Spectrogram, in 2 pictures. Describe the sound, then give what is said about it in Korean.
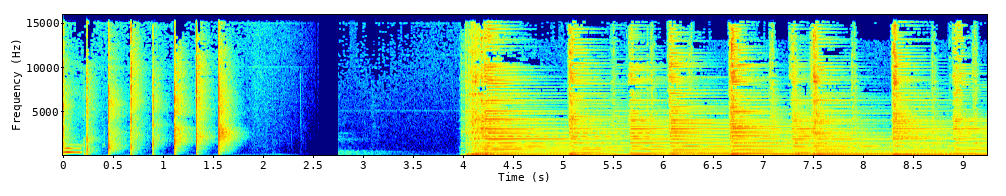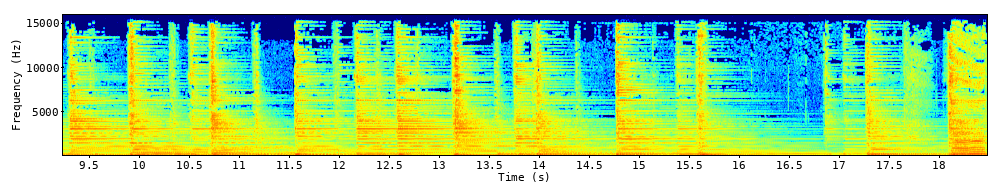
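A brief burst of audience clapping fades into a short silence, then a single acoustic guitar starts a live acoustic version of a song originally arranged for a band, strumming full, steady chords with a warm low end and regular rhythmic accents. “어, 이번에는 통기타 한 대로 어쿠스틱 버전으로 들려드리겠습니다.”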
